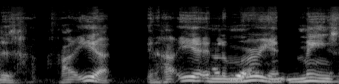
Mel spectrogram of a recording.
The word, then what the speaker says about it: Gaia: Haia is how to pronounce Gaia properly. When you say Haia, you are saying the return of the sacred breath. That's what it means. Haia. Haia. Haia. Yeah, not Gaia, because it's not Gaia.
